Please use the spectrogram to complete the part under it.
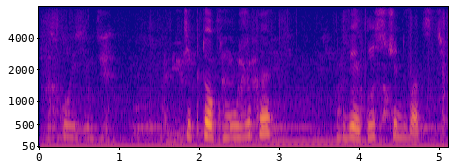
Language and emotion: Russian, neutral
